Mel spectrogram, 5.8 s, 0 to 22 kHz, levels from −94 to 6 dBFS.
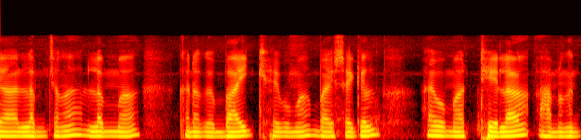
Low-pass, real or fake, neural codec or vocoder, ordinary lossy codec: none; real; none; none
